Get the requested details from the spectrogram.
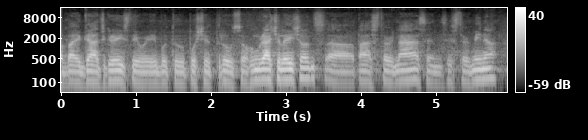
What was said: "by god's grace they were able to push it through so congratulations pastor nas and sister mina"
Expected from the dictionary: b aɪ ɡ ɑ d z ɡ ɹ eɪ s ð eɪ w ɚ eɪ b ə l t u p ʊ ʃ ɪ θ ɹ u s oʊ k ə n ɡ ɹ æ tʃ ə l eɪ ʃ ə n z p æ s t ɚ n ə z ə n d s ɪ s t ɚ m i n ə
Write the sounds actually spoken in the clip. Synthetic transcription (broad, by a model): b aɪ ɡ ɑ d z ɡ ɹ eɪ s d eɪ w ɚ eɪ b ə l t u p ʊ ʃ ɪ t ɹ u s oʊ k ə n ɡ ɹ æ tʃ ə l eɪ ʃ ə n s p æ s t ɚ n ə s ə n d s ɪ s t ɚ m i n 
